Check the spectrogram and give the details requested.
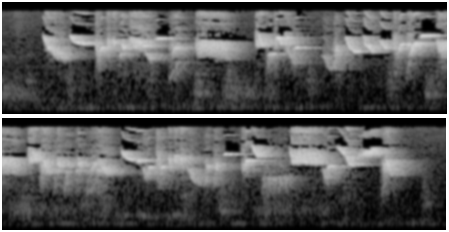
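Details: Black-throated canary singing vigorously at night, a recording meant to rouse silent, young or low-drive birds: a long, fast, unbroken warble of high sliding notes and trills, with a brief break near three seconds.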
